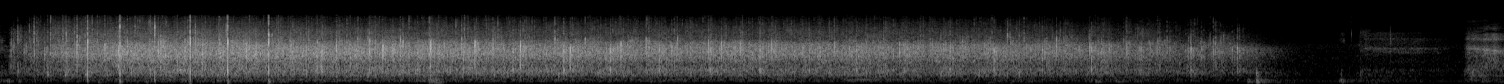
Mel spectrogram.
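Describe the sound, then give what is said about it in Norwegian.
An audience applauds a woman guest, clapping steadily for about twelve seconds, a dense, even wash of many hands that stays loud and then cuts off abruptly, followed by near silence and a faint trailing sound. “Vi må gi henne en applaus.”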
